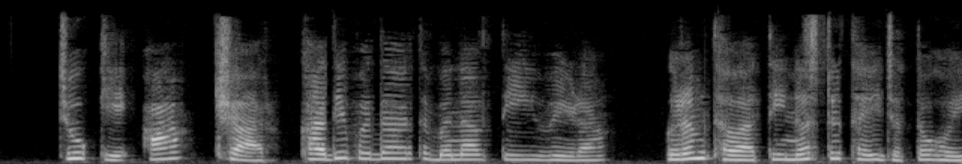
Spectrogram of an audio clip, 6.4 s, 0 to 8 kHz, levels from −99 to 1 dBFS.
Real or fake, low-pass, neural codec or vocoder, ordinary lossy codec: real; 7.2 kHz; none; AAC, 32 kbps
